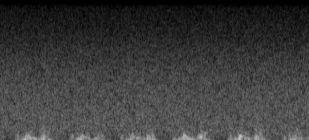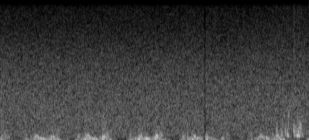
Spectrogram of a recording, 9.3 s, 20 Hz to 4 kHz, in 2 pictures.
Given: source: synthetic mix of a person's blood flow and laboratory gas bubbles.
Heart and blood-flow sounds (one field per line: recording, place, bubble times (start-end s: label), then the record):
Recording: Doppler ultrasound of blood flow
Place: precordium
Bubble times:
8.69-9.21 s: bubbles
From the record:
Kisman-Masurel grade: 212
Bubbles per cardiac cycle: several, 3 to 8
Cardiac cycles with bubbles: 1 to 10%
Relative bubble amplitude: moderate (0.250 to 0.450)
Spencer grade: 1 (occasional bubble signal discernible with the cardiac motion signal, with majority of cardiac periods free of bubbles)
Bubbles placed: anywhere in the cardiac cycle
